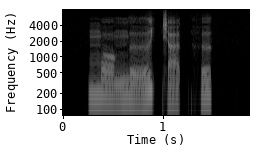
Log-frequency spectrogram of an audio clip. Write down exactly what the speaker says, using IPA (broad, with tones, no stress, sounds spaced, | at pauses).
m ɔ˨˩ ŋ əː˨˩˦ c a˨˩ t̚ h ə˦˥ k̚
